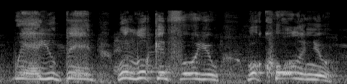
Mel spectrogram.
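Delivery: high, urgent and relieved; relieved excited greeting. Retold or imitated. Chauffeur finding Louis alive, high excited relief. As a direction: blurt it out in a rush of relief. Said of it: "He starts going to me".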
